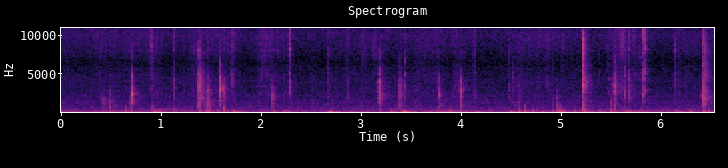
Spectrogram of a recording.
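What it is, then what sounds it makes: Foil wet wipe sachets. Fingertips and nails tap on two joined, small, full foil-laminated wet wipe sachets lying flat. The result is a quiet, irregular run of about seventeen short, dry taps and clicks with bright, crinkly edges over soft low thumps. Each tap dies away almost instantly.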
